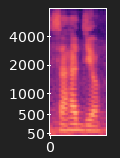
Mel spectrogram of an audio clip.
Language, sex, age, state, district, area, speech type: Odia, male, 18-30, Odisha, Jagatsinghpur, rural, read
